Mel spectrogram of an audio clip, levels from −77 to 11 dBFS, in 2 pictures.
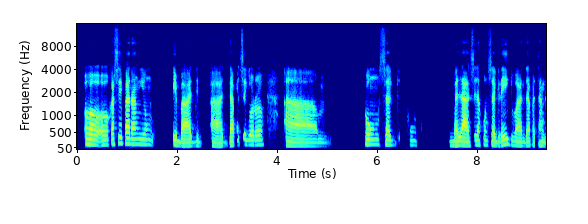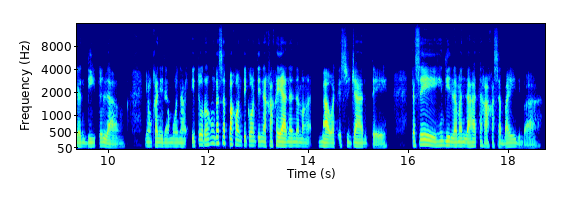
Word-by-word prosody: Oo, 145 -3 +5 0.2
kasi 160 +4 0
parang 155 -2 +4
'yong, 145 -1 -6 0.5
iba 110 -5 +2
'di 105 +3 -9
b - - -18 0.2
ah, 95 -3 0
dapat 120 +5 -1
siguro, 135 -2 -2 0.6
uhm, 105 -3 +1 0.9
kung 150 0 0 0.2
sa 140 - +2
g - - -24 0.2
kung 130 -2 -16 0.6
balanse 115 0 +3
na 135 - 0
kung 135 0 -10
sa 130 -1 0
grade 130 +6 -1
1 110 -3 0
dapat 110 -1 -2
hanggang 100 -3 -3
dito 105 +2 -4
lang. 85 -4 -2 0.5
'Yong 110 - -3
kanilang 105 -2 -1
munang 100 -1 -5
ituro 140 +7 -1
hanggang 185 +1 0
sa 185 -1 0
pakonti-konti 130 -6 +1
na 110 - +4
kakayanan 110 -2 +5
ng 110 -1 -3
mga 100 - -6 0.2
bawat 100 -2 +4
estudyante, 95 -3 -2 0.4
kasi 120 +4 0 0.3
hindi 125 0 0
naman 110 -1 0
lahat 105 +1 +2
nakakasabay, 95 +3 -2
'di 75 - -13
ba? - - -9
115 Hz, 145 wpm, -27 LUFS, 105-135 Hz, 0.9 s, Oo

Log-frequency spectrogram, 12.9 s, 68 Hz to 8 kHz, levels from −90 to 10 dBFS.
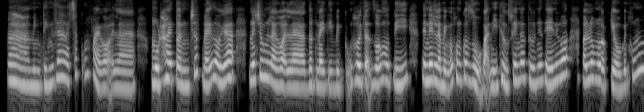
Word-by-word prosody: À, 240 -5 0
mình 205 -1 -4
tính 220 +1 -3
ra 300 +3 0
là 265 - -2
chắc 335 +7 -9
cũng 335 0 -11
phải, 235 - -1
gọi 195 0 -3
là, 190 -1 -4 0.3
1-2 235 +5 +4
tuần 215 -6 0
trước 355 - -4
đấy 215 +1 +2
rồi 260 -4 +3
á. 290 +2 +5 0.3
Nói 265 +1 +4
chung 310 +1 +1
là, 260 -5 +2
gọi 210 -2 +2
là, 200 -1 +1
đợt 215 +2 -4
này 200 -1 +1
thì 195 - -6
mình 195 +1 -6
cũng 235 - -10
hơi 255 0 +5
giận 215 - +2
dỗi 225 +1 +2
một 260 -2 -2
tí, 225 +5 -2 0.3
thế 270 - +2
nên 265 +1 +5
là 245 -3 +4
mình 205 -3 0
cũng - - +1
không 275 -1 -3
có 280 0 0
rủ 240 -6 0
bạn - - +2
ấy 200 +1 -2
thường 245 -7 0
xuyên 255 +4 -2
các 280 0 +1
thứ 240 -3 -1
như 250 +3 -3
thế 225 -4 +3
nữa. 300 +7 +3 0.3
Và 250 - +3
lúc 280 +2 +1
mà, 265 - +2 0.2
kiểu, 190 -5 +1
mình 200 +2 -5
cũng 315 +3 -5
235 Hz, 250 wpm, -22 LUFS, 205-270 Hz, 0.3 s, á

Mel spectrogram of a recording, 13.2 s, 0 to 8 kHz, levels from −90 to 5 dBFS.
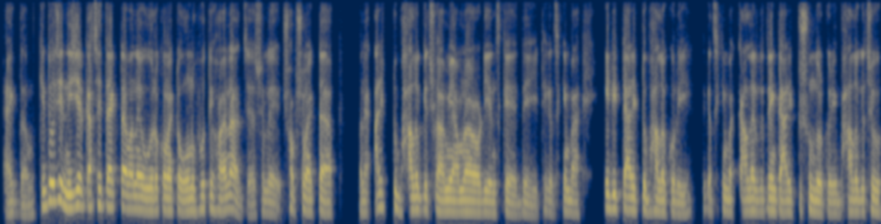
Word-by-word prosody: একদম। 90 -5 -8 0.2
কিন্তু 160 +5 -1
ওই 210 - +4
যে, - - +8
নিজের 160 +3 +4
কাছেই 155 +3 +3
তো - - +6
একটা 150 0 0
মানে 135 -1 +4
ঐরকম 120 +1 +1
একটা 120 - -3
অনুভূতি 130 +4 -1
হয় 120 +1 +3
না, - - +5 0.2
যে, - - -8
আসলে 110 +2 -6 0.3
সবসময় 115 - 0
একটা 115 - +1 0.5
মানে - - -5
আরেকটু 150 +2 -2 0.2
ভালো 125 +1 +3
কিছু 130 +1 -2
আমি 115 +1 +3
আমার 110 0 +4
অডিয়েন্স 105 -1 -1
কে 110 - +1 0.2
দেই। 95 -4 -6
ঠিক - - -11
আছে? - - -10
কিংবা 110 -3 -1 0.5
এডিটটা 140 -1 +1
আরেকটু 125 0 +1
ভালো 115 -2 +2
করি। 100 -3 -2 0.3
ঠিক 130 - -15
আছে? - - -7
কিংবা 115 -4 -2
কালার 115 +1 +1
রেটিং 120 +1 +1
টা - - +5
আরেকটু 110 0 -4
সুন্দর 115 -5 +2
করি। 100 -1 -2 0.2
ভালো 115 +1 +1
কিছু 115 +2 -3
120 Hz, 205 wpm, -22 LUFS, 110-135 Hz, 0.5 s, যে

